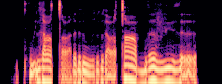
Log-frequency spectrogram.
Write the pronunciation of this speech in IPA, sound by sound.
kʷʼ ə̰˥˧ lʲ ɐ˥˧ tˤ a̰˧˩˧ r u˧˩˧ r o̰˧˩˧ tˤ a˥˧ b ə˧˥˧ v y˥˧ ð ə̰˥˧

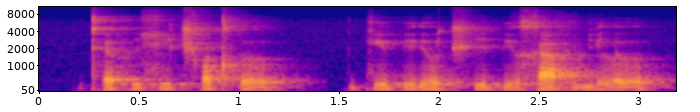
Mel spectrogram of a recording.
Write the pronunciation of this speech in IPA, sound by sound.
kʰ ɛ f i x i t͡ʃʰ ɔ tʰ ɤ | kʲ ø pʲ o ɾʲ o t͡ʃʰ i pʲ ɤ x a f ɘ bʲ ɛ l ɤ

